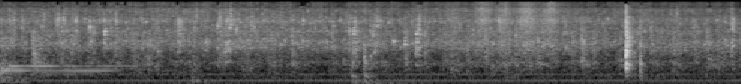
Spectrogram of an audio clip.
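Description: Water pours and flows through a gold sluice over wetted paydirt, a steady wash with a low hum and a few small splashes and knocks, including one sharper clink near the end.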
